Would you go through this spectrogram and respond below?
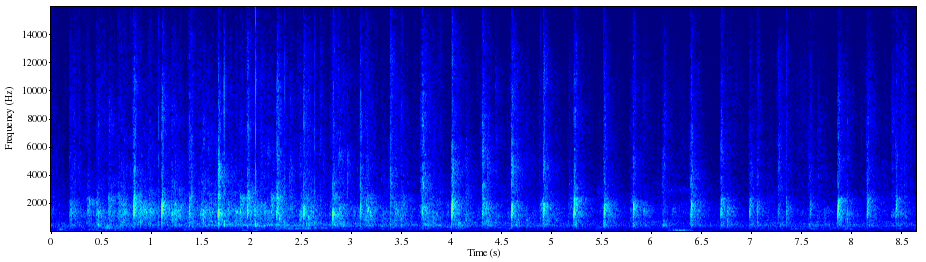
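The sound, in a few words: applause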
